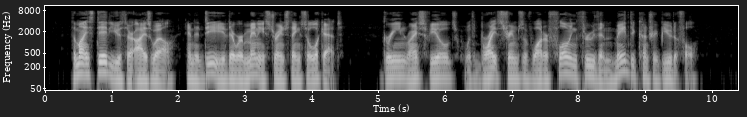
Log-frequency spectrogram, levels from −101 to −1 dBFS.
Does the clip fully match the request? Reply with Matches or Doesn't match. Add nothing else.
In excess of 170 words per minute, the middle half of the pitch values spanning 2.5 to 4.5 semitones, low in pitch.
Matches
